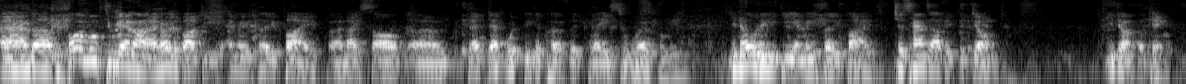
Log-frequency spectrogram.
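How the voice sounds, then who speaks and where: A man with an Austrian accent at a fairly high pitch and moderate pace, lively intonation, audible room echo and noticeable background noise. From Austria, Salzburg. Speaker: comedian. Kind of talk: stand-up. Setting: stage with audience. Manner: halting, with many fillers.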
